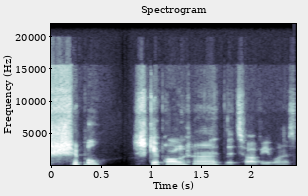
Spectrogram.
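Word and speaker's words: Schiphol: Peach's Galos in Amsterdam skall airport is that like Bob Galo did you pronounce it skall I thought was shiple skip the you want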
